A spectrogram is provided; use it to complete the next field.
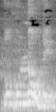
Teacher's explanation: noi a Nicastro usiamo la F aspirata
